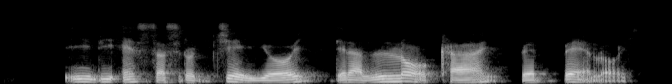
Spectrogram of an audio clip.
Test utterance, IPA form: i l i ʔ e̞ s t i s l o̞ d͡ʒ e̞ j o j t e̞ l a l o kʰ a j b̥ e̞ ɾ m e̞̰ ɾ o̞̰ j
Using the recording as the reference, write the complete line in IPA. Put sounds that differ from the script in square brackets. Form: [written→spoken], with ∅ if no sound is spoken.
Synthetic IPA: i l i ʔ e̞ s t [i→a] s l o̞ d͡ʒ e̞ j o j [t→d] e̞ l a l o kʰ a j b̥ e̞ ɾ [m→b] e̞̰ [ɾ→l] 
